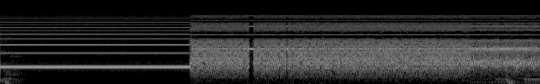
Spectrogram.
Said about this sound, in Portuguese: parece som de modem e tal. Então, o que acontece? Esse som é a forma como se gravava programas nesses computadores antigos, inclusive no TK-95, etc, né?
